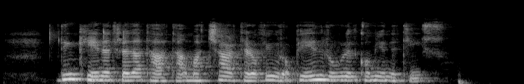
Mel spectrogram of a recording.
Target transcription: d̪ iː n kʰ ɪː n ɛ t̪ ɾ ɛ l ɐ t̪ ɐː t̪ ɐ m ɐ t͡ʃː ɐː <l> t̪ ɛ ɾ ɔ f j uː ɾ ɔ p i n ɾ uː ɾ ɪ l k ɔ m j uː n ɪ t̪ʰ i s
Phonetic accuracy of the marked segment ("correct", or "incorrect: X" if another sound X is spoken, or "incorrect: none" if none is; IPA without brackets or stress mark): incorrect: ɾ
